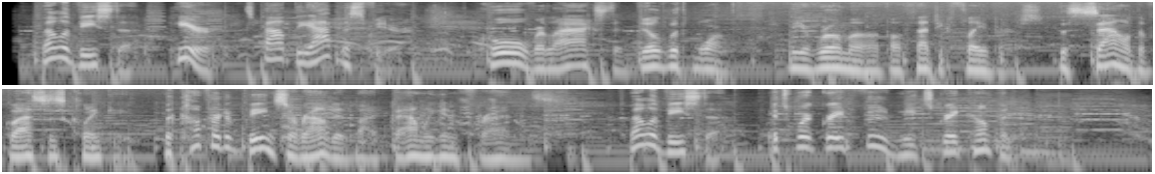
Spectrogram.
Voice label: Commercial Spot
